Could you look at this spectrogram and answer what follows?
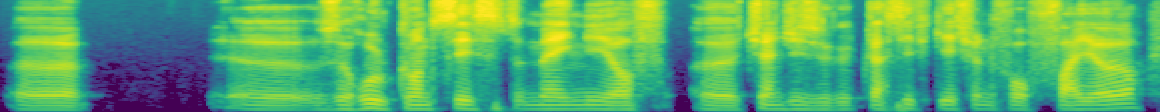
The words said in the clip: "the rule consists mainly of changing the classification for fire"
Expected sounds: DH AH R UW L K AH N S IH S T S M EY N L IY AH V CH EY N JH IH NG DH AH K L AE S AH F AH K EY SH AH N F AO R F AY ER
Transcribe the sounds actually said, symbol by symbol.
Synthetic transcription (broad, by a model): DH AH R UW L K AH N S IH S T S M EY N L IY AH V CH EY N JH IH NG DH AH K L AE S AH F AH K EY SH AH N F AO R F AY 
